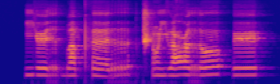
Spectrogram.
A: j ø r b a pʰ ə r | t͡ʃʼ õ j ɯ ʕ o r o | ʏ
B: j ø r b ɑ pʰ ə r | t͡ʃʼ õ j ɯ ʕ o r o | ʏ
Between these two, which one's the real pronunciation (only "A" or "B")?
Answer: A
